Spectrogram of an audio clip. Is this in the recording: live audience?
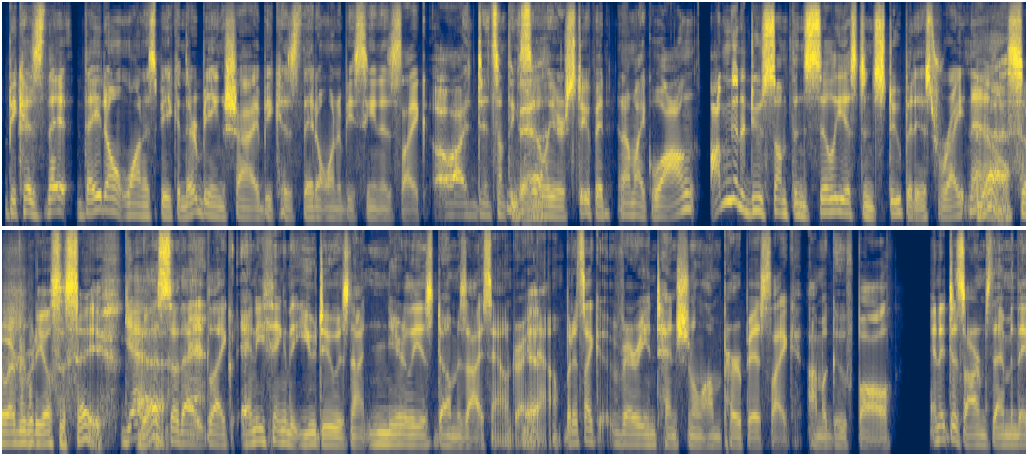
no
